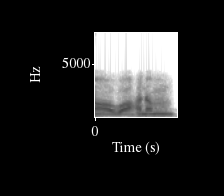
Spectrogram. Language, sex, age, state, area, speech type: Sanskrit, male, 18-30, Uttar Pradesh, rural, conversation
